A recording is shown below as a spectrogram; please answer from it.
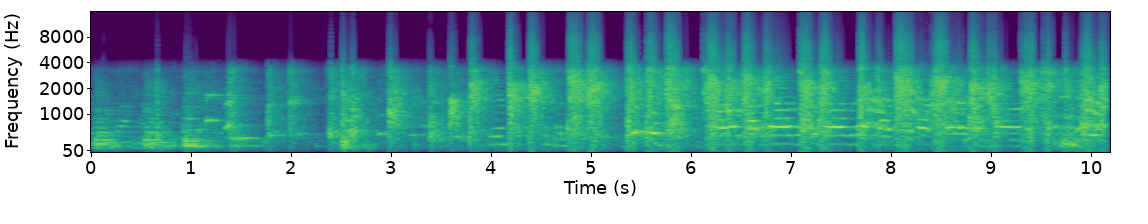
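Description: Live acoustic music: a guitar playing, joined about two and a half seconds in by loud, sharp percussive strikes repeated several times a second, with a voice over it.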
